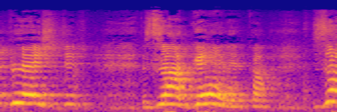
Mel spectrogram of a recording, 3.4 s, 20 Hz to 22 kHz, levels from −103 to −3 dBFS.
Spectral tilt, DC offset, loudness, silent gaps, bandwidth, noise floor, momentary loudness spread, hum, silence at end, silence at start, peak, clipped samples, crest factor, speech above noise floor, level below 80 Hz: -3 dB/octave; under 0.1%; -16 LUFS; none; 15.5 kHz; -39 dBFS; 21 LU; none; 0 s; 0 s; -4 dBFS; under 0.1%; 14 dB; 23 dB; -54 dBFS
